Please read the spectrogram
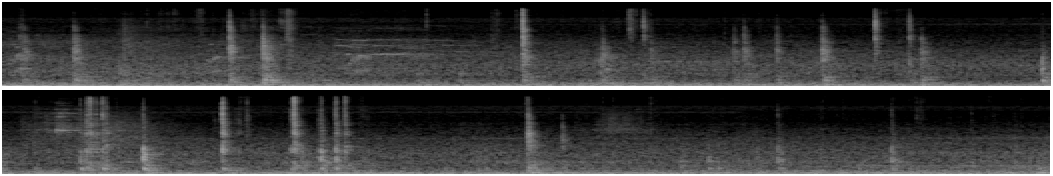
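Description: Scattered metal clicks, taps and scrapes of hands working inside a steel pellet-grill barrel, fastening a temperature sensor in place with a screw.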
